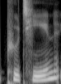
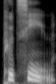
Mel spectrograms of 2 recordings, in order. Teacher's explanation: In Quebec French, when a T is followed by an I, it creates the subtle ts sound. So, you don't say poutine, you say putsine.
